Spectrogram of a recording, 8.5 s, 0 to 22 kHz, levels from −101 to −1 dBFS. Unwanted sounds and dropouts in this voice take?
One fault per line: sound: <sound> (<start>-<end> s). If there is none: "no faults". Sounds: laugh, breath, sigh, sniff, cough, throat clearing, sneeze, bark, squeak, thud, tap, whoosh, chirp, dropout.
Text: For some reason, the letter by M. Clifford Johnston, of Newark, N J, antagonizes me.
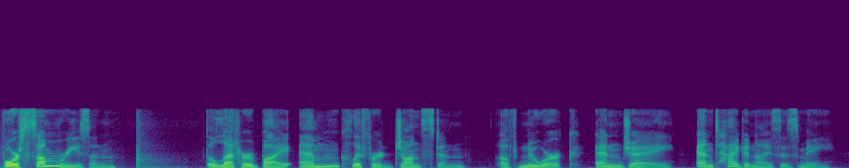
sound: thud (1.4-1.9 s)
